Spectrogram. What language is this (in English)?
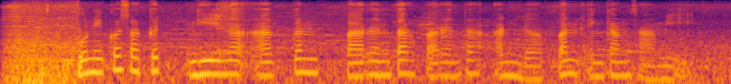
Javanese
